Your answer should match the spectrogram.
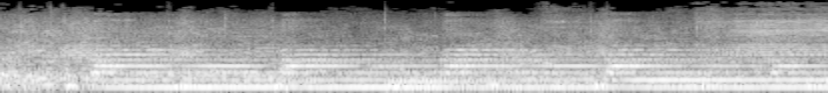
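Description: Church bells ringing, their tones overlapping into a steady, sustained chord that sets in about half a second in.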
